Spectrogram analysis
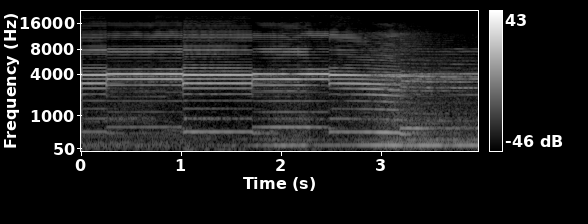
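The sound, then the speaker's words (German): An approaching emergency vehicle's siren sounds loud and alone, stepping back and forth between a high and a lower tone in a steady two-tone pattern, then settling on a lower pitch near the end. “Wenn ein Einsatzwagen auf dich zugefahren kommt, hört sich das Signal meist hoch an.”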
